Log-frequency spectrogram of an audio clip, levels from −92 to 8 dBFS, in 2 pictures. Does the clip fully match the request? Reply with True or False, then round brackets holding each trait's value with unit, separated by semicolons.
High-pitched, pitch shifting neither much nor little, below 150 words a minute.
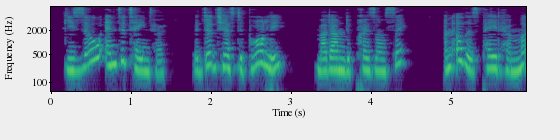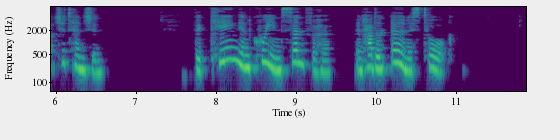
False (225 Hz; 6.1 semitones; 140 wpm)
